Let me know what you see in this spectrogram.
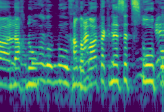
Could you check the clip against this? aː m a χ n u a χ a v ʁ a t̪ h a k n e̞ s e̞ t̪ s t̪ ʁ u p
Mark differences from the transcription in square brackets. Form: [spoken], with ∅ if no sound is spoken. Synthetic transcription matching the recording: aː [n] a χ n u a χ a v ʁ a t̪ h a k n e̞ s e̞ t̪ s t̪ ʁ u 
